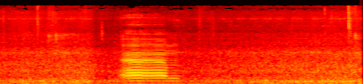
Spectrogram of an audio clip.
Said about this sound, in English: Yeah, just getting, yeah, a little traffic here left. Let's see, about to get off.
